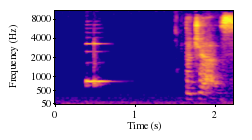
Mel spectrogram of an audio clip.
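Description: iPhone Siri chime: one short electronic tone about half a second in, signalling that Siri has stopped listening and is processing a spoken question. A voice starts speaking near the end.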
